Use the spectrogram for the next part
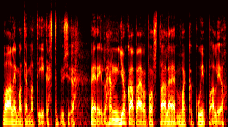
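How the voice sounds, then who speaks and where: A man hosting a podcast, asking questions in a lively, playful way during casual discussion. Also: sits low, dry recording, clean studio sound.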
